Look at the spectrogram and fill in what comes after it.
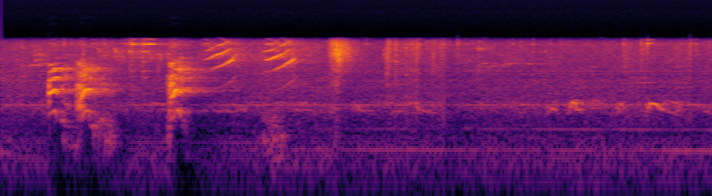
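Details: Puppies Oreo and Brutus at play give a few quick high yips and barks in the first two seconds, then softer scattered squeaks and whines fade against a constant low hum.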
